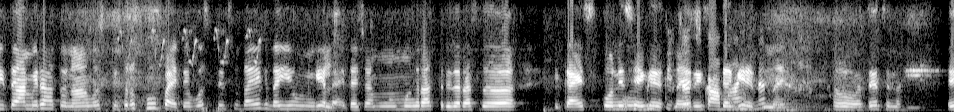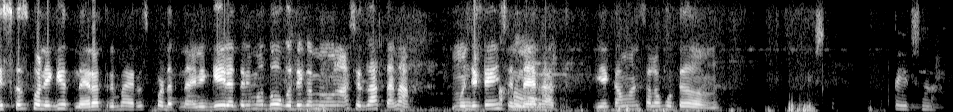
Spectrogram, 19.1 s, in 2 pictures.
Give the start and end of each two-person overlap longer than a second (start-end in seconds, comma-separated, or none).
6.2-7.8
